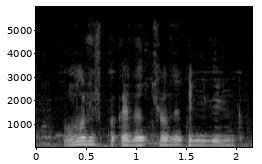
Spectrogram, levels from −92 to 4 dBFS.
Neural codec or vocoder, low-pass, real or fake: codec, 44.1 kHz, 3.4 kbps, Pupu-Codec; 5.4 kHz; fake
